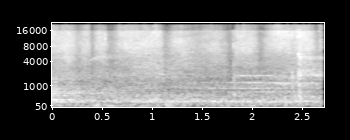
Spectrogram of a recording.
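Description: Duster rubbing out chalk writing on a classroom board during a maths lesson, a steady scrubbing swish with brief pauses between strokes, fairly close and alone.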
